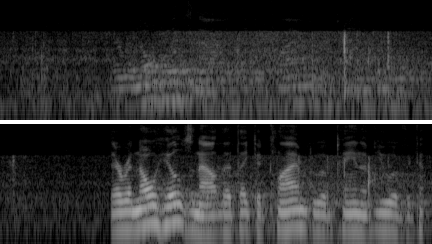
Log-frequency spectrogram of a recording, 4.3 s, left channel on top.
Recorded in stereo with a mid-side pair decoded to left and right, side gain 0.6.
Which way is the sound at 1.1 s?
70° right.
